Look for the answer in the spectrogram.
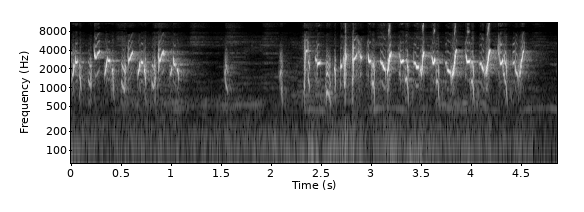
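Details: Yellow-vented bulbul in combative, taunting song: a fast chattering run of bubbly up-and-down notes, a brief pause, then a longer lively phrase. Yellow-vented bulbul.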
